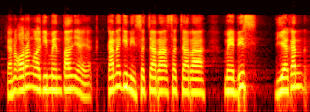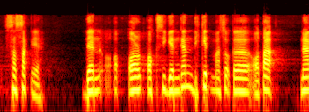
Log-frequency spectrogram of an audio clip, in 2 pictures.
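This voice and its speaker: A man with a high, bright voice preaches in a loose, chatty way. He mimics the people in his stories with sudden leaps up and down in his voice. The sound carries a long reverb, as from a large hall. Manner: conversational, acts out quoted voices with sharp pitch jumps. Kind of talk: sermon.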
